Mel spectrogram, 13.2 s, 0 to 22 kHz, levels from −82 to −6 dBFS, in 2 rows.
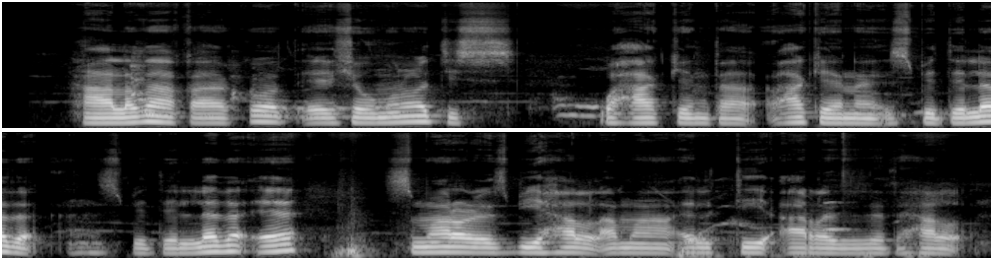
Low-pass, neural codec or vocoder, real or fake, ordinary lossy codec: none; none; real; none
